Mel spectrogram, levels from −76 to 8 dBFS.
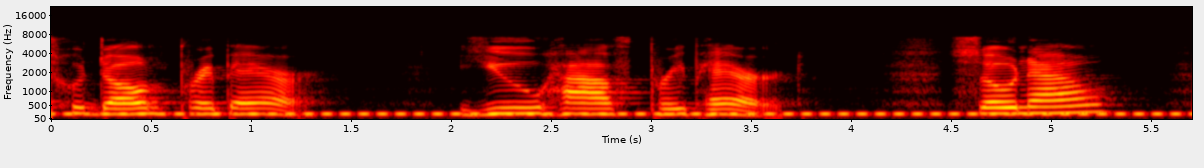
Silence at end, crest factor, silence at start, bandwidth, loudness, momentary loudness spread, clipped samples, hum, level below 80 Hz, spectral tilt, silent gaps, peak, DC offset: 0.05 s; 16 dB; 0 s; 7.6 kHz; -23 LUFS; 12 LU; under 0.1%; none; -64 dBFS; -6.5 dB/octave; none; -6 dBFS; under 0.1%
